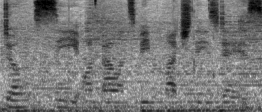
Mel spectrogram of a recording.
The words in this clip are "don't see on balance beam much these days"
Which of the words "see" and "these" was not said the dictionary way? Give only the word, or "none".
none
